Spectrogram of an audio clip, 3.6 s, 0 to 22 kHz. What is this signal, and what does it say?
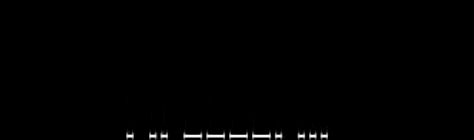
Morse code, heard as a keyed tone, about 28 wpm, 700 Hz. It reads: EI9S
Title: DXCC-100 Call Signs - 4 Characters - 28wpm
